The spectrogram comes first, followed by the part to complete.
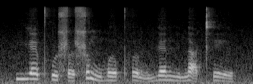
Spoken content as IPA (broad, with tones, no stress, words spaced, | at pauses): mjɛ˦pʰu˨ʂɤ˩ ʂʊ˥˨ŋmɤ˨˦pʰɤ̰˨˩ŋ mɥɛ˦n̪y˨˦nä̰˨˩ kʰe˥˨ɪ̯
